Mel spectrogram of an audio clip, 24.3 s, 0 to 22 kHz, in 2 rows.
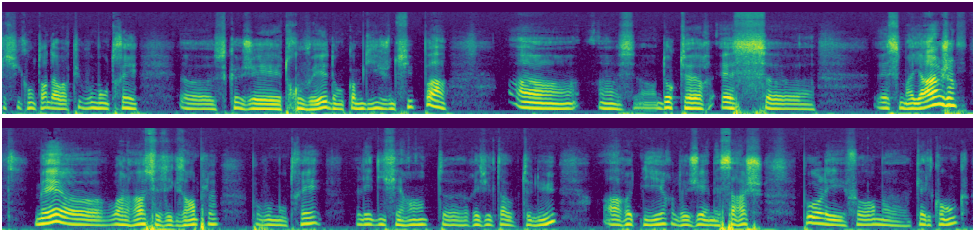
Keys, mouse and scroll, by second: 0.9 click, 2.7-3.4 drag, 3.8 0, 8.0 click, 12.2 0, 13.4-14.7 right drag, 15.8 click, 17.2 0, 18.6-19.5 right drag, 22.4 click.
